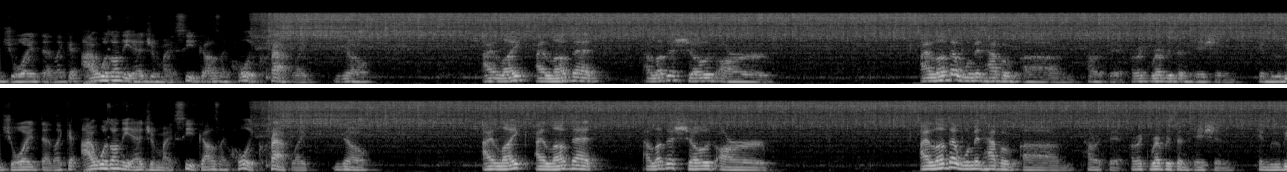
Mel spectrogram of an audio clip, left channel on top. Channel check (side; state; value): both; normal; correlation 0.73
